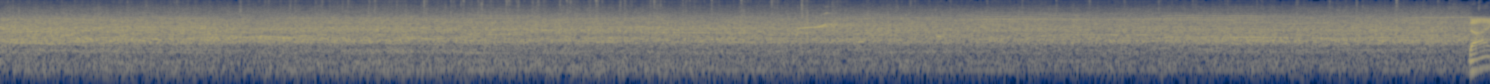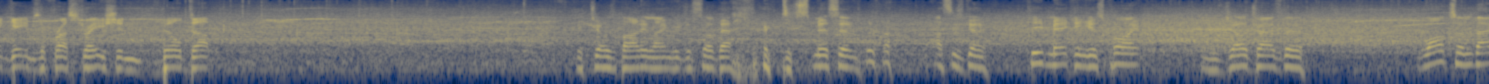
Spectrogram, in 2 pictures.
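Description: A large crowd murmurs and cheers in a big open stadium.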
